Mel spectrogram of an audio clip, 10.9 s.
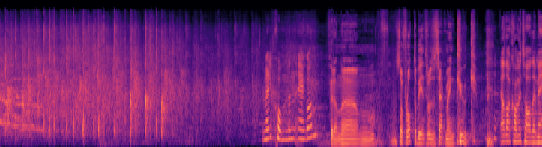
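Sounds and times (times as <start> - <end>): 
audience applauding to welcome a podcast guest: 0.0 - 6.4
speech: 5.2 - 10.8.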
